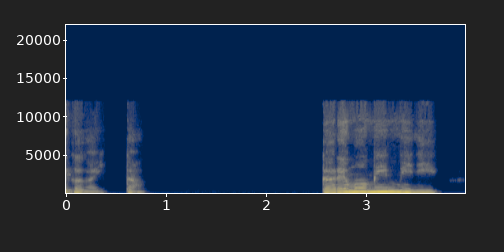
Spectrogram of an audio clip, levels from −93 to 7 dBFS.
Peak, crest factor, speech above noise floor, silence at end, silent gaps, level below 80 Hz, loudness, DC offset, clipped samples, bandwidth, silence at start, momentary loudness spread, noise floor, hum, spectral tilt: -6 dBFS; 16 dB; 72 dB; 0.3 s; none; -74 dBFS; -17 LUFS; under 0.1%; under 0.1%; 11.5 kHz; 0 s; 22 LU; -89 dBFS; none; -7 dB/octave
